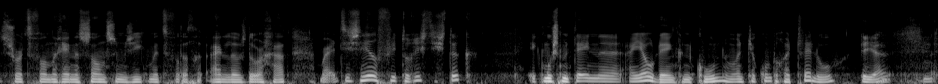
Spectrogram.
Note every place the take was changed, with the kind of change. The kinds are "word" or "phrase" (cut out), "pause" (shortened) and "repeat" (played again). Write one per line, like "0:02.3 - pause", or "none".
0:01.8 - phrase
